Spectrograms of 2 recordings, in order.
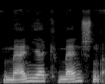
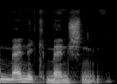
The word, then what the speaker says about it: Maniac Mansion: Also im Vorgängerspiel äh, Maniac, Man Ma Maniac, äh, ich kann es bis heute nicht Maniac Mansion aussprechen, weil es bei uns aus irgendeinem Grund, wir haben immer Manic Mansion dazu ja, gesagt.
